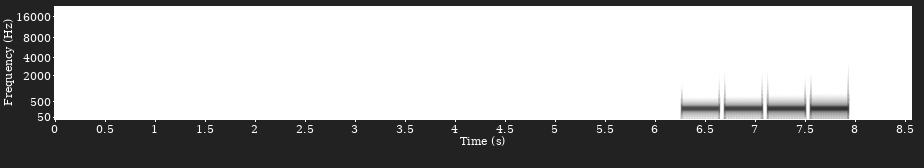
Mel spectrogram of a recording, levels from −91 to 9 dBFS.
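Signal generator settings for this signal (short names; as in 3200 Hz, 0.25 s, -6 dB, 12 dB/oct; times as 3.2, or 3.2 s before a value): level ladder 281 Hz -19.5 dBFS, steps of 3 dB, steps 4, 0.38 s 0.05 s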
